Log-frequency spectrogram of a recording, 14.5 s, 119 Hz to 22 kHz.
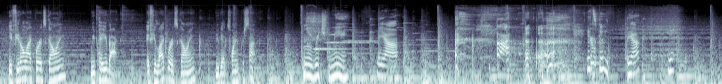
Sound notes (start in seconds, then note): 9.1 laughter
